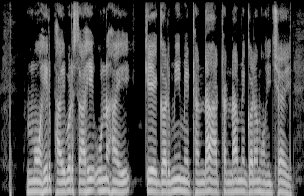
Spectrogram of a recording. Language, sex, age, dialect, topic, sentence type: Magahi, male, 25-30, Western, agriculture, statement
